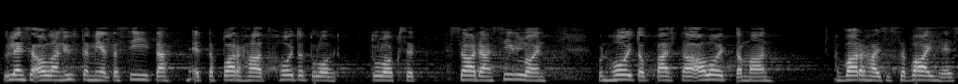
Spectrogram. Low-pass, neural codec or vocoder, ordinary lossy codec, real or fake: 7.2 kHz; none; MP3, 24 kbps; real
